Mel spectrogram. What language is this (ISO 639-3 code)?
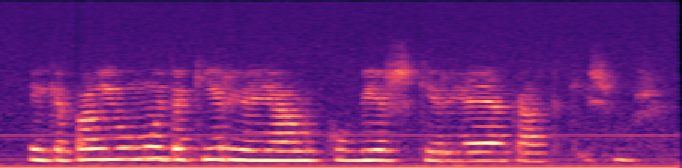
fin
